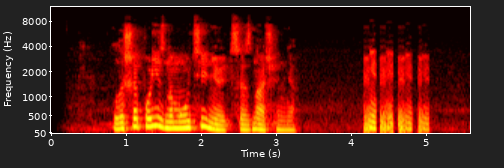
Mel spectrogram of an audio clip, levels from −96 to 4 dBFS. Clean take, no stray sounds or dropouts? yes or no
no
